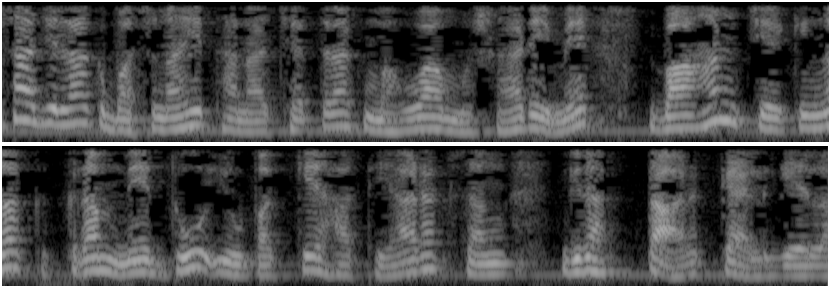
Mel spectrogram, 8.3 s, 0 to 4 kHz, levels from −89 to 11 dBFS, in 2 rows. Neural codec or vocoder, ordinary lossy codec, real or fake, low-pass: none; none; real; 3.6 kHz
